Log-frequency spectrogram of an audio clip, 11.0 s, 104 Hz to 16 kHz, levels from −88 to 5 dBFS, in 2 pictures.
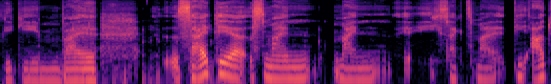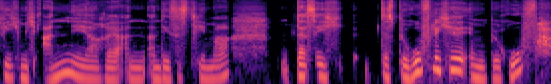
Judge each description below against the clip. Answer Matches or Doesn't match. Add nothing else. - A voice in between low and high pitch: Matches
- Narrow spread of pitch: Doesn't match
